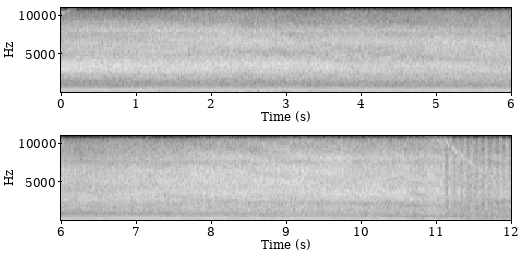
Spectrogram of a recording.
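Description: Turbocharged diesel engine of an AGCO Allis Light Limited Super Stock pulling tractor running flat out under load as it drags the pulling sled. The engine note wavers up and down, with a high steady whine over it. About eleven seconds in, the engine note and the whine fall away sharply as the tractor comes to a stop at the end of its pull.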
